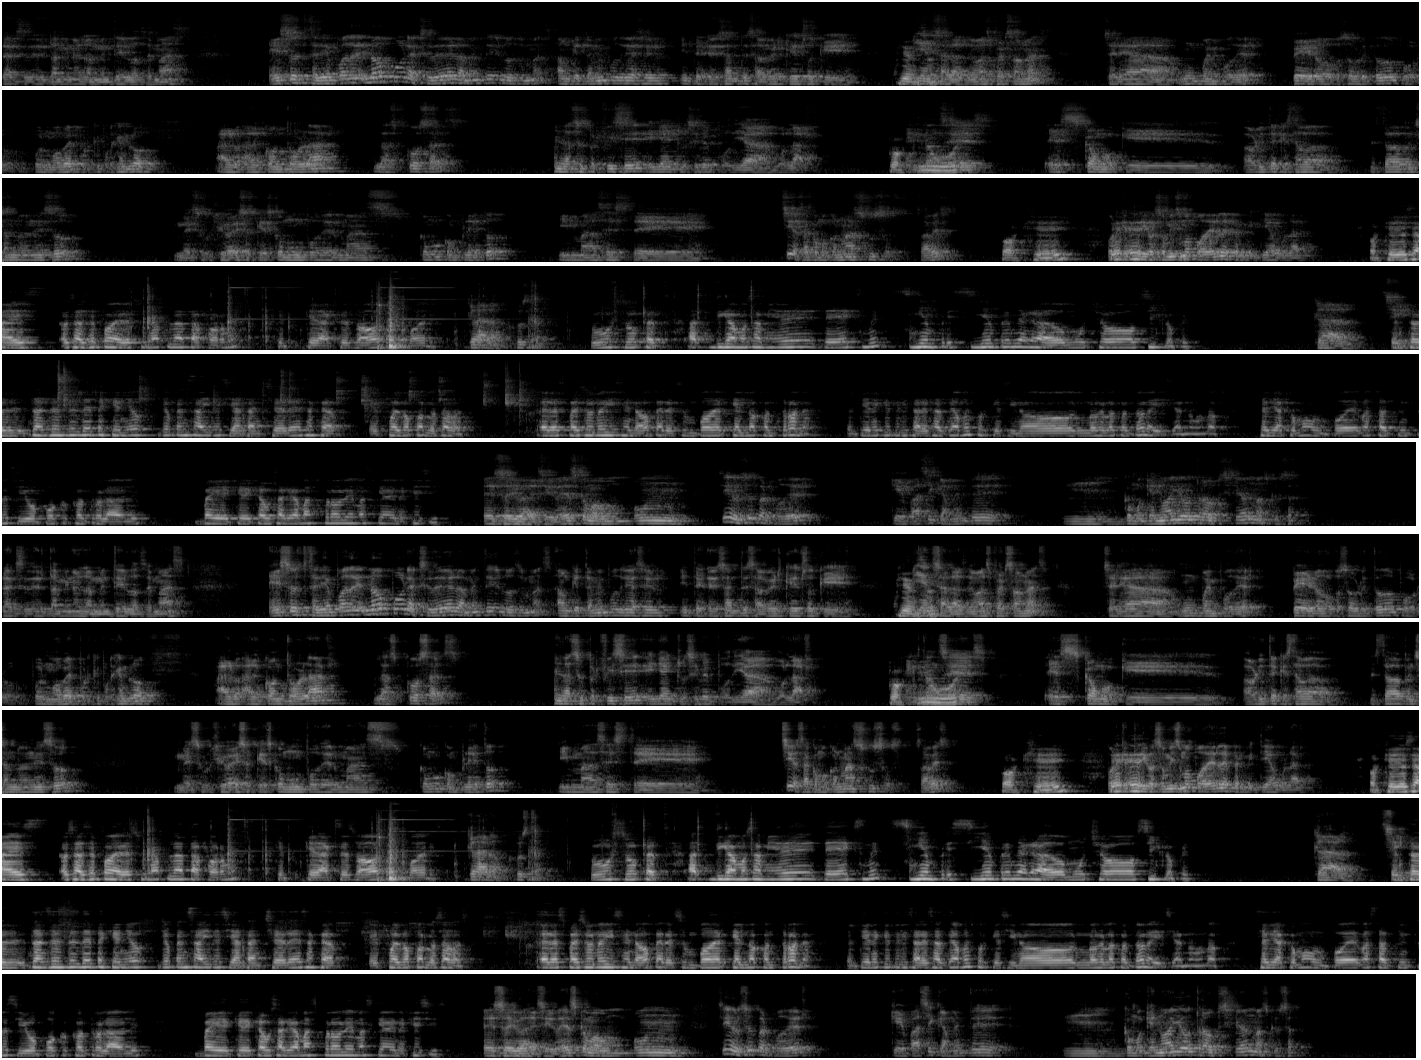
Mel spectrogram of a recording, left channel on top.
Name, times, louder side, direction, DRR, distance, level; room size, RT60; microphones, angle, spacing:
voice 1, 0.0-2.3 2.7-8.5 9.1-10.7 11.0-12.5 12.9-16.0 16.3-17.5 17.9-18.8 19.7-22.3 23.2-24.0 24.6-27.5 27.8-29.0 30.1-33.3 33.9-35.4 36.1-37.8 39.4-41.4 47.2-47.9 55.6-56.0 56.3-56.6 61.9-62.1 75.7-78.9 79.7-80.8 81.5-83.7, right 2 dB, 50° right, 5 dB, 4.4 m, -37 dB
voice 2, 8.9-9.4 23.0-23.9 38.3-39.8 42.0-44.9 45.2-46.8 48.4-54.4 56.4-60.1 60.3-61.3 62.0-64.8 65.1-68.8 69.2-72.2 72.8-75.2, right 3 dB, 65° right, 13 dB, 0.8 m, -31 dB
Telephone, 41.2-41.4 43.3-48.2 48.5-50.1, right 1 dB, 15° right, 1.6 m, -39 dB
sound 1, 57.0-59.7 60.0-62.1, left 6 dB, 75° left, 4.0 m, -52 dB
20.5 x 11.0 x 5.5 m, 0.41 s
head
